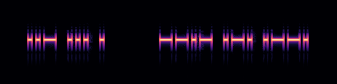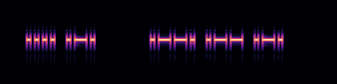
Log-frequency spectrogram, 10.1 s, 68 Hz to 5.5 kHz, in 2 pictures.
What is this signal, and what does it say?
Morse code, heard as a keyed tone, about 20 wpm, 700 Hz. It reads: USE QRP HR PWR
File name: UK MASTER QSOs TRAINING / 20WPM / UK MASTER QSOs 0039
